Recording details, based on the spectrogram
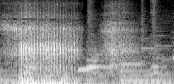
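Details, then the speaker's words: Acted comedy skit, not real sleep: loud, rough, snorting snore over background music, a girlfriend snoring in bed keeping her partner awake; simulated snoring. "wie soll man den bei dem lärm schlafen"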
